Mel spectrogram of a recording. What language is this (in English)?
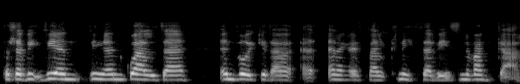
Welsh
